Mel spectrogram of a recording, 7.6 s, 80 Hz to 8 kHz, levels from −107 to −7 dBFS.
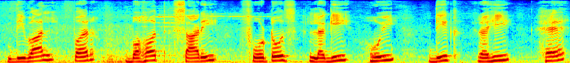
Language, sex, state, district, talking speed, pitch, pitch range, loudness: Hindi, male, Madhya Pradesh, Dhar, 80 wpm, 180 Hz, 160-200 Hz, -14 LUFS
